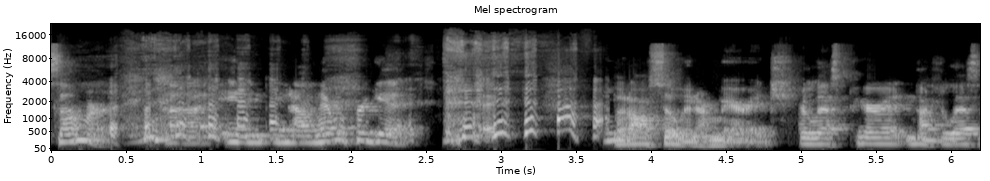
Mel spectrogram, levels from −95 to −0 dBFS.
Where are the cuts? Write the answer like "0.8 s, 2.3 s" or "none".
2.6 s, 3.7 s, 5.0 s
